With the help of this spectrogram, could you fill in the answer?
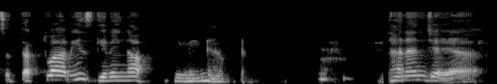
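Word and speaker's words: धनंजय: Dhanam-jaya, dhanam-jaya. When you pronounce it, comes dhanam-jaya.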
